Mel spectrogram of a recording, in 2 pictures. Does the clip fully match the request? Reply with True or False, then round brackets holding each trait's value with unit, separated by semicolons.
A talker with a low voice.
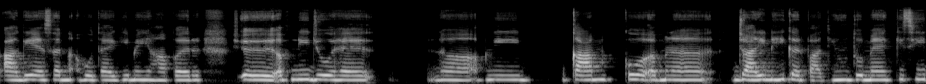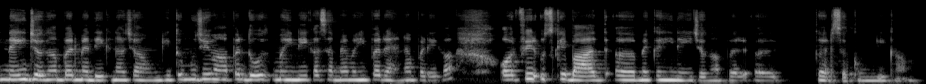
False (205 Hz)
